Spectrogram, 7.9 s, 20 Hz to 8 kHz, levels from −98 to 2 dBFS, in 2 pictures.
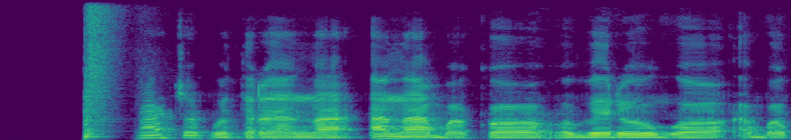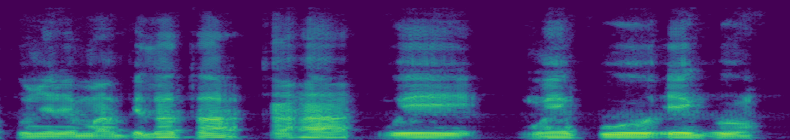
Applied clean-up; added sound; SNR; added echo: neural mask model RNNoise.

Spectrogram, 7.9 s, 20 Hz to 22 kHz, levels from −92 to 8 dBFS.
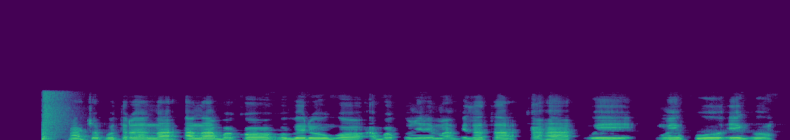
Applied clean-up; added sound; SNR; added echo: classical method Wiener filter.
